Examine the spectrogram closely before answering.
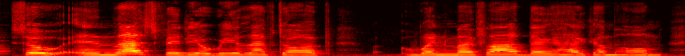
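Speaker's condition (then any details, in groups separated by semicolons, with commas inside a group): Anoxic brain injury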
